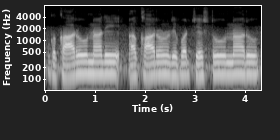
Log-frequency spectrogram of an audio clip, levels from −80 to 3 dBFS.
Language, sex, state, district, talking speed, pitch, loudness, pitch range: Telugu, male, Telangana, Mahabubabad, 110 wpm, 135 Hz, -17 LUFS, 125-140 Hz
